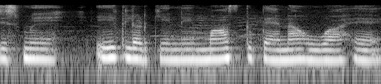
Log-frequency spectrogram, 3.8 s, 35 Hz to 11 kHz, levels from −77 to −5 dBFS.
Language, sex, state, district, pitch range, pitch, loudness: Hindi, female, Chhattisgarh, Bilaspur, 185-200 Hz, 190 Hz, -14 LUFS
